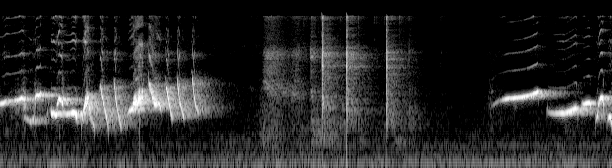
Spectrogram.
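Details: White-rumped shama, Medan type, in energetic 'gacor' song with full 'isian': a rapid tumble of slurred whistles, a pause broken by sharp ticks, then a clear rising whistle and a stepped falling phrase.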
